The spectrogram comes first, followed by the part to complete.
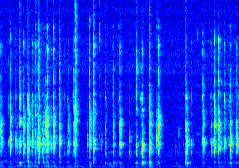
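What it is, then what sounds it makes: Plastic mechanical keyboard. Fingertips of both hands type continuously on a compact white mechanical keyboard with backlit plastic keycaps. The result is a rapid run of short, crisp, bright plastic clacks with almost no low end. There is a brief pause just past the three-second mark before the typing resumes.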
